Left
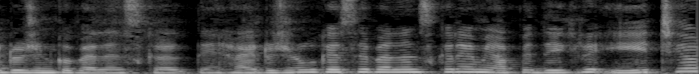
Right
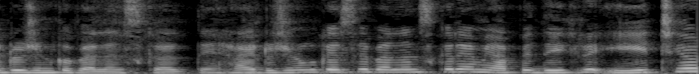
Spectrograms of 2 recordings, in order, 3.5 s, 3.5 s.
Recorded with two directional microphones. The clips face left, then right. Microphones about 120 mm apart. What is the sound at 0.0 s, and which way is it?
Speech, 25° right (ahead or behind).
